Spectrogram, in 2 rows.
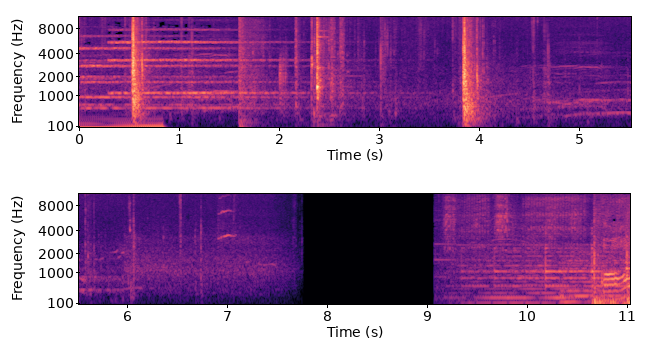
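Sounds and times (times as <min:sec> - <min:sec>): bike landing on concrete: 0:01.6 - 0:04.8.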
